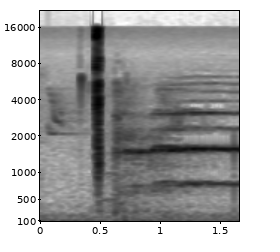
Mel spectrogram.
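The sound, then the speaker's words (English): A rooster crows in a field, a faint, drawn-out call held at a steady pitch after a brief sharp click. “the rooster crows”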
